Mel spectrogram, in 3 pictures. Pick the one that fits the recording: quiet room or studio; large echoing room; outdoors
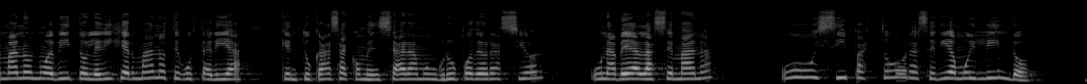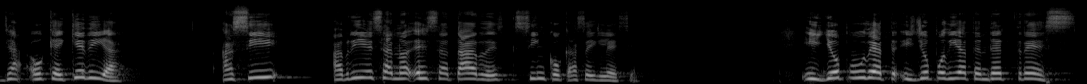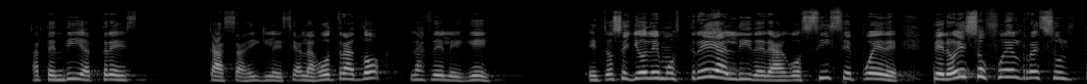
large echoing room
